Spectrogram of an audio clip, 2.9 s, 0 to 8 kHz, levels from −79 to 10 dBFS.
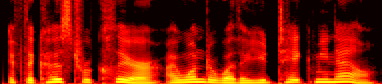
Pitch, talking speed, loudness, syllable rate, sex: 205 Hz, 250 wpm, -17 LUFS, 5.5 syllables/s, female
